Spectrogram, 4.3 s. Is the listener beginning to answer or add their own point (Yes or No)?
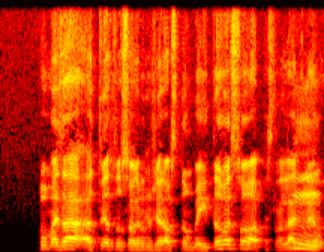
Yes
